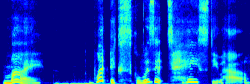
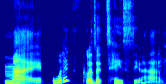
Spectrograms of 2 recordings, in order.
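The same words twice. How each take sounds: First: It is said in a voice unlike the character's. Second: It is said in the character's usual voice. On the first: The speaker calls it wrong. "I forgot that Nina doesn't sound like that" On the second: The speaker calls it right. "like so"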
